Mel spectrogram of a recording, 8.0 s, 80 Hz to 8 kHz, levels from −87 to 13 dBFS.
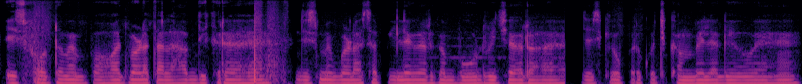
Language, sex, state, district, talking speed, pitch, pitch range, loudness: Hindi, male, Maharashtra, Dhule, 195 wpm, 120 Hz, 115-120 Hz, -36 LUFS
